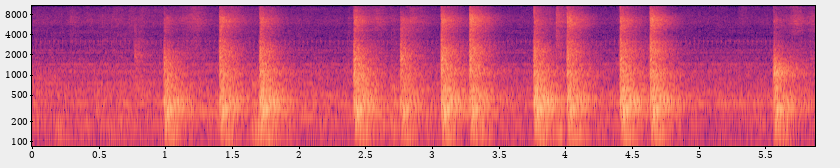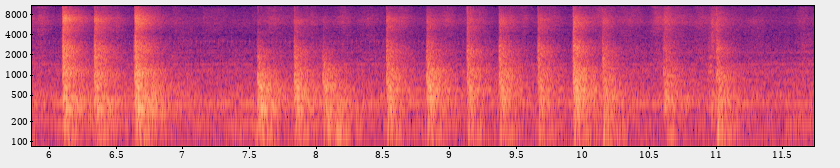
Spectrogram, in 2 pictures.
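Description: A marker taps and squeaks on a board in quick strokes.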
